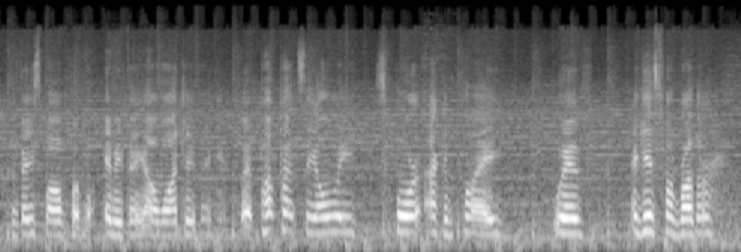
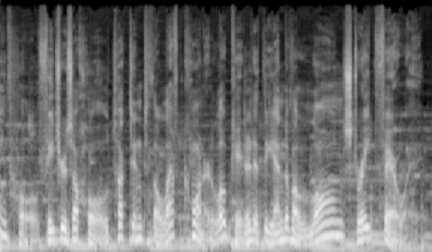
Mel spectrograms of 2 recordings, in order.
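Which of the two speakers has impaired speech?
The first: cerebral palsy; traumatic birth, affects muscle tone.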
